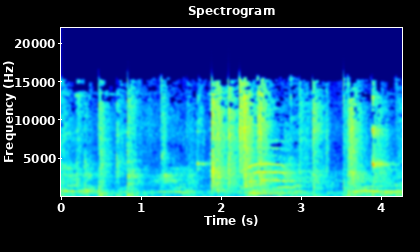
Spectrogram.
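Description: A basketball being dribbled, bouncing repeatedly on a concrete court, with spectators' voices and chatter throughout.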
